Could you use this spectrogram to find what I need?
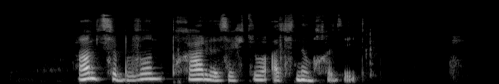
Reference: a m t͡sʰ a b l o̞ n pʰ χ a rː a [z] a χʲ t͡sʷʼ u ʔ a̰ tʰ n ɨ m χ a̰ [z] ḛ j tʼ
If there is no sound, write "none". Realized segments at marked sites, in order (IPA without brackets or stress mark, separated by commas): z, d͡z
